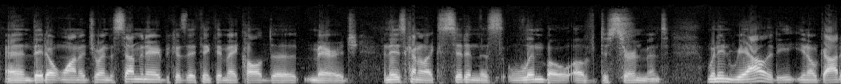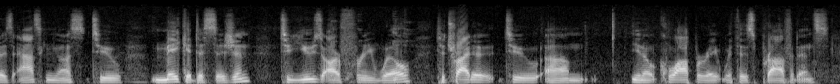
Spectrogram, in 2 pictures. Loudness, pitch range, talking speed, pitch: -15 LUFS, 95-110 Hz, 205 wpm, 105 Hz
